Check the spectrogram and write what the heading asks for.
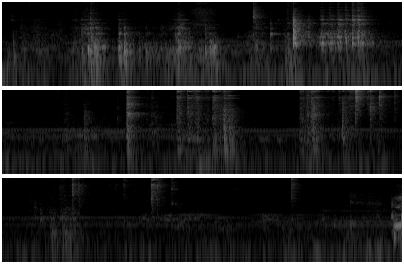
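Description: Metal measuring spoons and utensils clinking and knocking against a glass jar and a mixing bowl in a string of short, sharp clicks while dry ingredients are measured out.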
